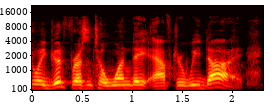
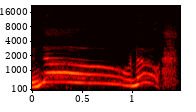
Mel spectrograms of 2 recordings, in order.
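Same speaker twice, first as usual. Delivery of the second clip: put-on very high, very soft little-kid voice, drawn-out no; 13 dB quieter than usual. Retelling kids answering a question about heaven, imitating little kids. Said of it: "That's my impersonation of little kids".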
